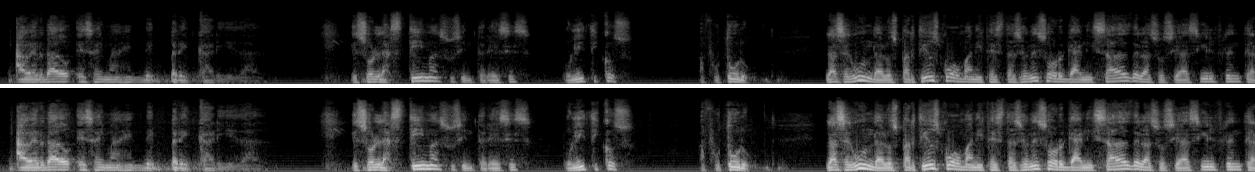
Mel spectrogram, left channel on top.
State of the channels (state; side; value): quieter; left; 8.5 dB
